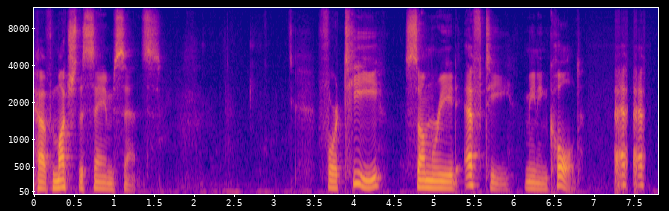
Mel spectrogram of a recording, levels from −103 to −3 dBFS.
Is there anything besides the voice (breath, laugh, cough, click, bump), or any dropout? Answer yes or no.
yes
